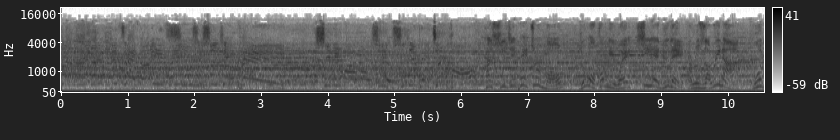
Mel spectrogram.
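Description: Mandarin TV sports play-by-play commentary over a steady bed of ballpark crowd noise, with a few sharp knocks scattered through. The commentary grows more animated in the second half.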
